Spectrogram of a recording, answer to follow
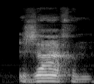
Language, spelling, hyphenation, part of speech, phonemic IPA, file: Dutch, zagen, za‧gen, verb / noun, /ˈzaːɣə(n)/, Nl-zagen.ogg
- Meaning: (verb) 1. to saw 2. to nag, to speak in an annoying tone, to repeat oneself ad nauseam; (noun) plural of zaag; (verb) inflection of zien: 1. plural past indicative 2. plural past subjunctive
